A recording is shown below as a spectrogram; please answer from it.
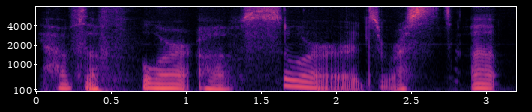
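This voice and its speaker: A woman with a cold giving a casual, chatty tarot reading, her voice stuffy and often dropping to a soft half-whisper. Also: low-pitched, very animated, slow, vocal fry, no room sound. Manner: casual and chatty, with frequent laughs and fillers. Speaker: tarot reader.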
